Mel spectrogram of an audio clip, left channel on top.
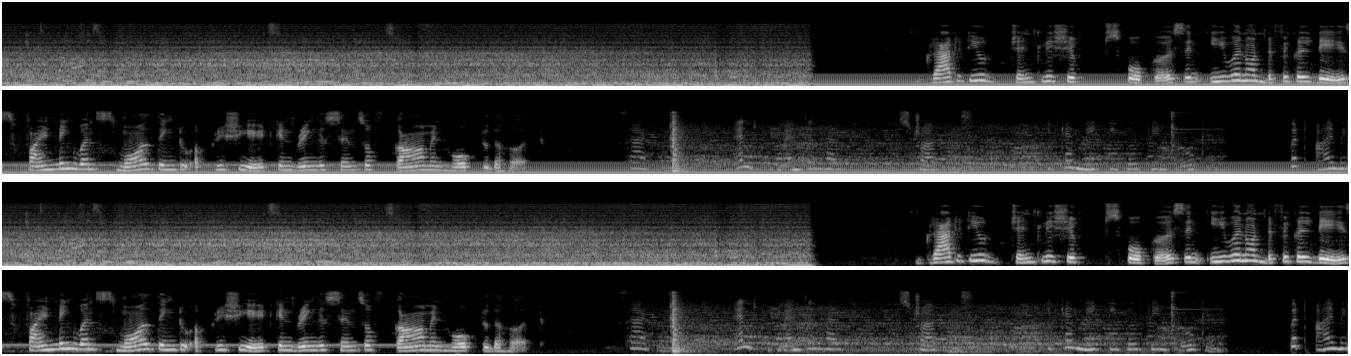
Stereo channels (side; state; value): left; noise; hum, 7 dB below the sound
